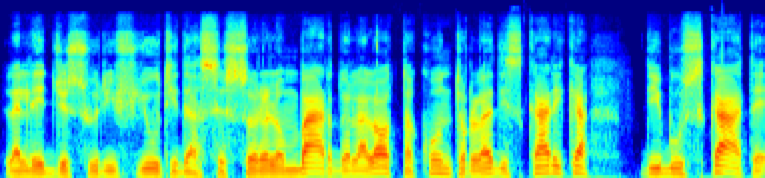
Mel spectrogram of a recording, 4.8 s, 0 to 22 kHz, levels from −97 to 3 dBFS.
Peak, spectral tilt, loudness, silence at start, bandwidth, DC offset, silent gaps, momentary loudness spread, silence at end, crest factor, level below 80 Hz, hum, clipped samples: 0 dBFS; -4.5 dB/octave; -21 LUFS; 0.05 s; 16 kHz; under 0.1%; none; 7 LU; 0 s; 20 dB; -50 dBFS; none; under 0.1%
